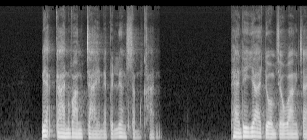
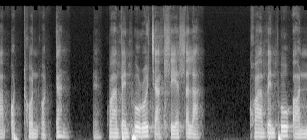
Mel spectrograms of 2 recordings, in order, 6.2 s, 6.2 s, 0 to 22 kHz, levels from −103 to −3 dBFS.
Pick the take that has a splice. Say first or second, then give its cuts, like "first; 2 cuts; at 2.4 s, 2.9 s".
second; 1 cut; at 2.1 s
